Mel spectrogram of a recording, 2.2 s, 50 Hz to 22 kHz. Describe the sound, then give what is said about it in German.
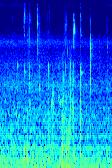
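Drinking still water: faint wet mouth clicks and small swallowing sounds, scattered and quiet over a low steady background. “versuche, was habe ich denn hier, 0,5 während des Podcasts auszutrinken. Das muss zu schaffen sein. Normales, stilles Wasser. Prost!”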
